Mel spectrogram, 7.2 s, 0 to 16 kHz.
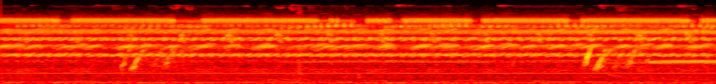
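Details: Frogs calling at night, 21:22 on 12/11/19, at Gowrie dam waterhole on Djuma Game Reserve, Sabi Sand, South Africa; dense chorus of steady high ringing tones with short downward-sliding whistles around one and six seconds.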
